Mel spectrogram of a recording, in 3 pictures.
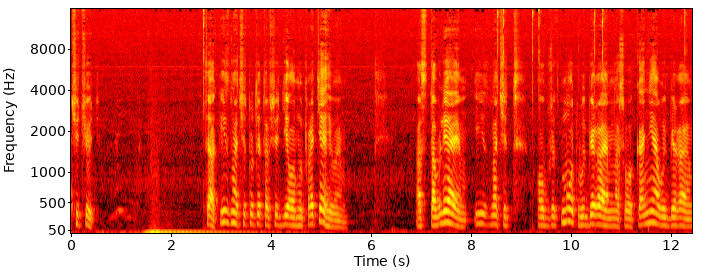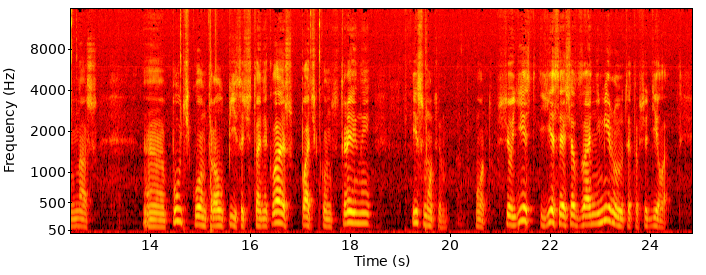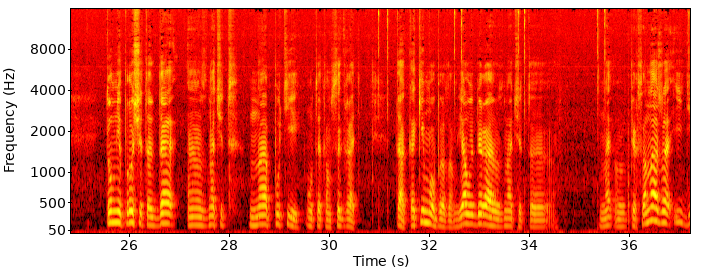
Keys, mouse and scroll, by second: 8.5-9.6 drag, 10.5 click, 12.4 shift+click, 15.2 ctrl+p, 19.6 space, 21.5 space, 31.1 click, 32.5 click, 35.5 click.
